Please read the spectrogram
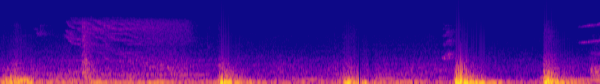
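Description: A rustling noise about a second in, then four dull thumps spaced about a second apart, over a steady low hum.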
